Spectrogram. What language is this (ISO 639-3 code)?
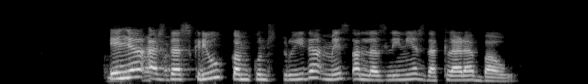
cat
